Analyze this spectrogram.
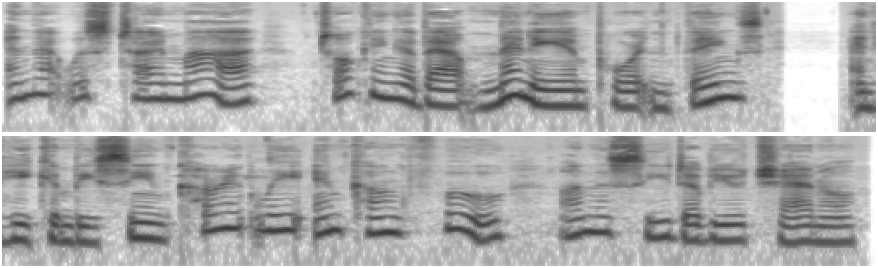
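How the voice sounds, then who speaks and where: A woman's voice: lowish voice, animated, measured pace, darkish tone. A woman hosting a radio interview, putting questions to a guest and addressing listeners.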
